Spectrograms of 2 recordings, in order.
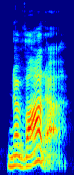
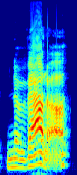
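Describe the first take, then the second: First: The middle vowel sounds like the vowel in 'father'. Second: The middle vowel sounds like the vowel in 'cat'. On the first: The speaker calls it wrong. "I too would probably correct somebody if they said Nevada" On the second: The speaker calls it right. "As someone that lives in Nevada"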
